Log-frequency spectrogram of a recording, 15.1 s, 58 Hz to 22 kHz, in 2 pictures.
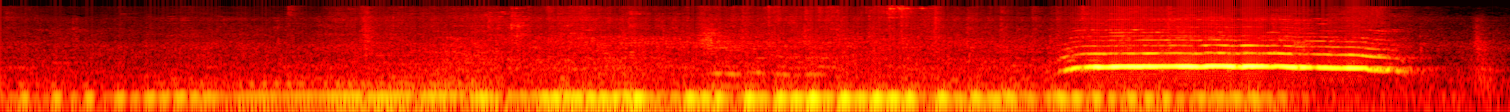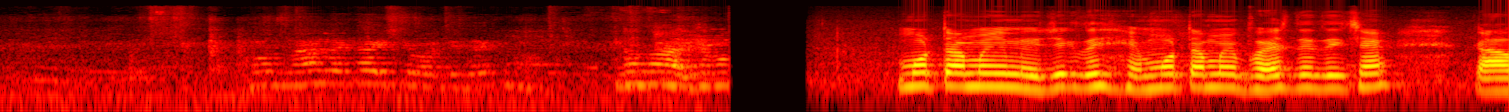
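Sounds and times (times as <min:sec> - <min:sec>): low hum: 0:00.0 - 0:08.2.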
